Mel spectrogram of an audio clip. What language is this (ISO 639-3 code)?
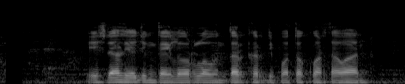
sun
